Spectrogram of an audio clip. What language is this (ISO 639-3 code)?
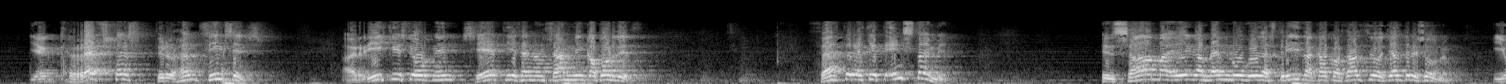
isl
